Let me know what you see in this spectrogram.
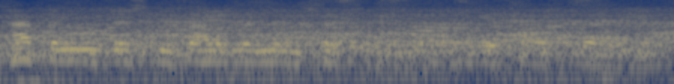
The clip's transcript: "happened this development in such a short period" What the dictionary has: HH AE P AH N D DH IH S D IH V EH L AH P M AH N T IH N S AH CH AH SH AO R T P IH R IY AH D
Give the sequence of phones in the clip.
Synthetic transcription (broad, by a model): HH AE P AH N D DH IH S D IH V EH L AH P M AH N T IH N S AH S AH S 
